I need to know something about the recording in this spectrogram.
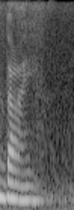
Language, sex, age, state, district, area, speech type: Hindi, female, 18-30, Madhya Pradesh, Chhindwara, urban, read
